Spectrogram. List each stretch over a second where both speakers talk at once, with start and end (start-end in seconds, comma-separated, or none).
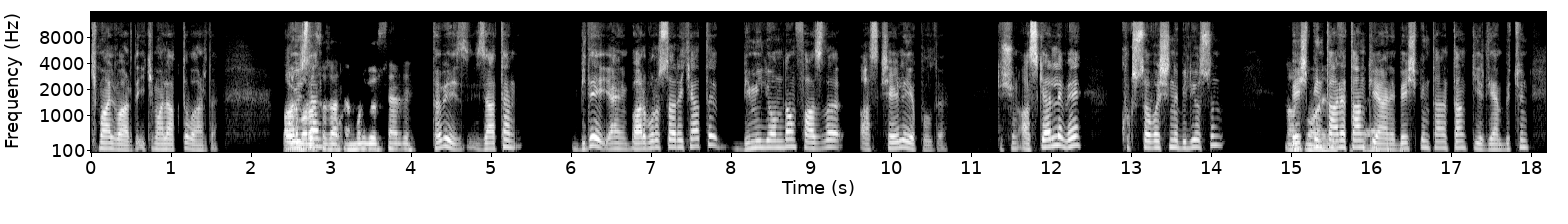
14.9-16.4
